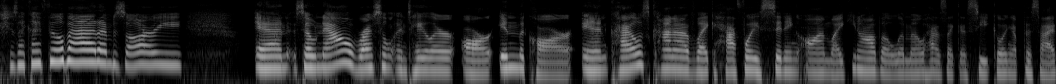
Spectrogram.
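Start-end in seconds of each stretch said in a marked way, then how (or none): 0.3-1.9 high, slow, crying, remorseful voice. Retelling a scene where someone cries apologizing: imitating Kyle crying. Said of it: "She's crying".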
